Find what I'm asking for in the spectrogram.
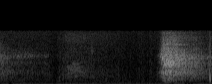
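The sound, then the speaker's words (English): Deep breathing in and out while opening up the breath, slow soft airy breaths followed by one louder, fuller exhale near the end. “Just taking a couple deep breaths, opening up.”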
